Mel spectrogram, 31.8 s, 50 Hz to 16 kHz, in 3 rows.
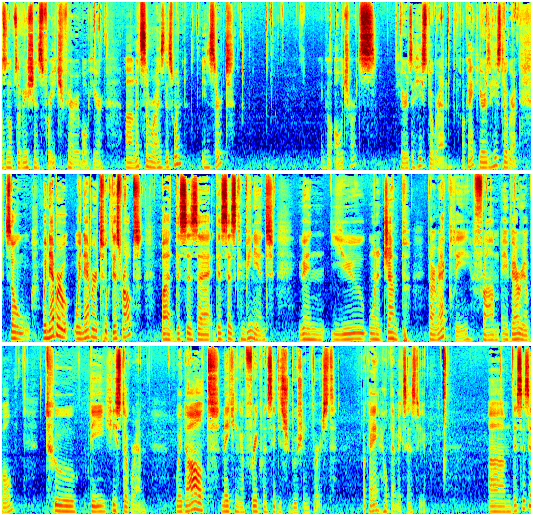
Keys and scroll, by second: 0.8 ctrl+Up.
